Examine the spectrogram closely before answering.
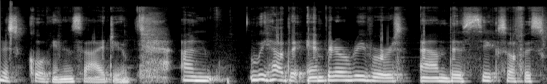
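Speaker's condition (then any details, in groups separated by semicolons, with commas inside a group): No condition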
